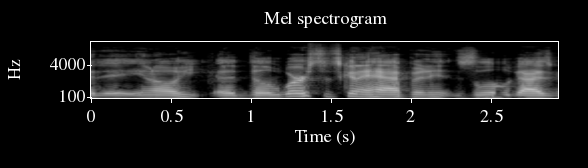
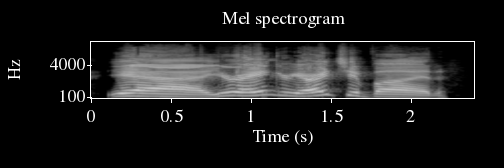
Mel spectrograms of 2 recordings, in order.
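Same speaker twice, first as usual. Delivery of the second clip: very loud, slow, patronizing, condescending talking-down voice; 7 semitones higher, 9 dB louder than usual. Joking about how to talk to a shorter person: mock talking down. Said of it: "get down to his level".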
